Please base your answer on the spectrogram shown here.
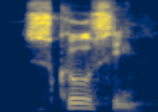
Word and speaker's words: scusi: where's the toilet so how do you say excuse me in Italian it would be school see great so we get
